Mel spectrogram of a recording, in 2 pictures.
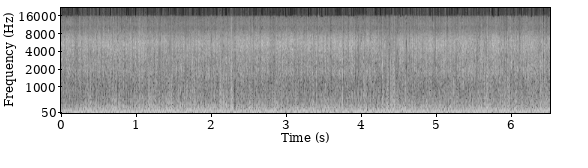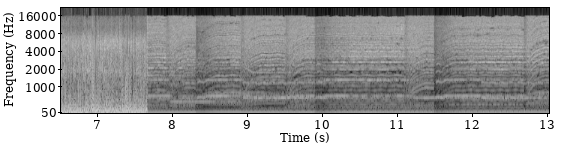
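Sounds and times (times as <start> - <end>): wind buffeting microphone: 0.0 - 7.7.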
